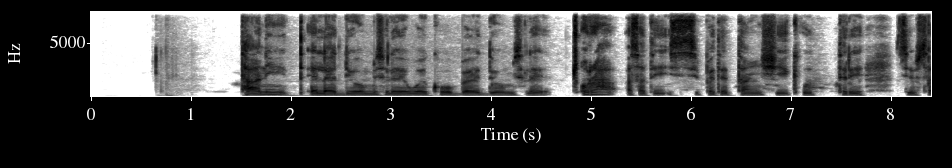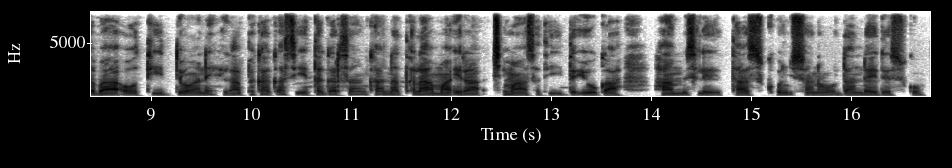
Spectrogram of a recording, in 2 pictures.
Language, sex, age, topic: Gamo, male, 25-35, government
